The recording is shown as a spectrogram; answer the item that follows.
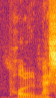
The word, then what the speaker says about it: Paul Mas: Paul Mas, skal vi ikke kalde ham det? – Jo. – For i Sud de France, der udtaler man jo S'et til sidst.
